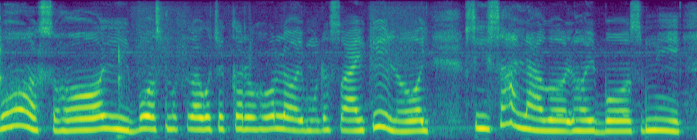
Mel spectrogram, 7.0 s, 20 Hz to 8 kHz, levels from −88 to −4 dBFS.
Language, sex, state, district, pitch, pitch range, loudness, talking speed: Bajjika, female, Bihar, Vaishali, 245 Hz, 225-265 Hz, -14 LUFS, 145 wpm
